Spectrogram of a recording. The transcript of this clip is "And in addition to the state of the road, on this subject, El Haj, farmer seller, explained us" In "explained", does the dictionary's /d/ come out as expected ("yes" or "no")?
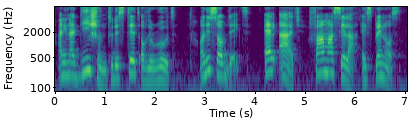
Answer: no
